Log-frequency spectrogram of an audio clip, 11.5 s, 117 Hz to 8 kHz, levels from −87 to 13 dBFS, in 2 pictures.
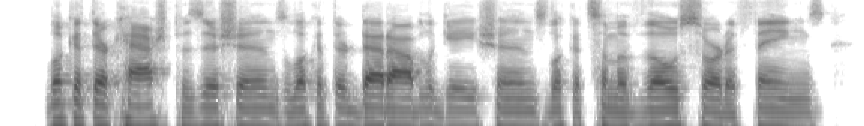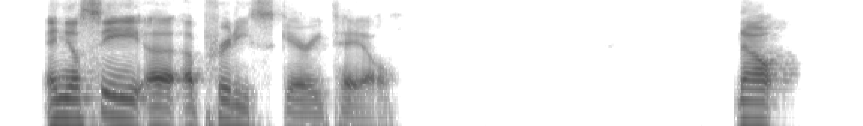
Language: English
